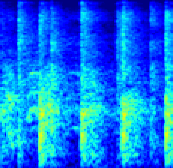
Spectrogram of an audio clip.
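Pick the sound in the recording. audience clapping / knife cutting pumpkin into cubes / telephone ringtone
audience clapping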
